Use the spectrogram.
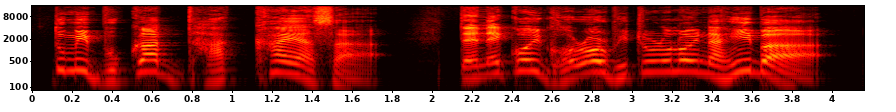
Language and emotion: Assamese, disgusted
